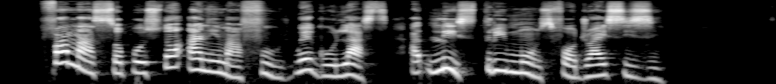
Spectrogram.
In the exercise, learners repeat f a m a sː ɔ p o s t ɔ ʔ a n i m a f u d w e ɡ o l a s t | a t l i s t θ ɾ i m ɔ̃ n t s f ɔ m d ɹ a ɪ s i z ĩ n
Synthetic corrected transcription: f a m a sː ɔ p o s t ɔ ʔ a n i m a f u d w e ɡ o l a s t | a t l i s t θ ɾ i m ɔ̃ n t s f ɔ d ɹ a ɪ s i z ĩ n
